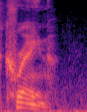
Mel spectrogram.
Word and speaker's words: Crane: store no my name's crane crane crane rhymes with train and brain and sane and grain and rain and plane and the other kind of plane and can i come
